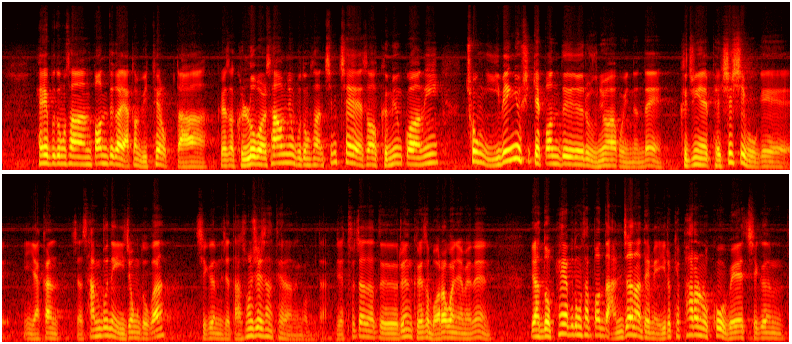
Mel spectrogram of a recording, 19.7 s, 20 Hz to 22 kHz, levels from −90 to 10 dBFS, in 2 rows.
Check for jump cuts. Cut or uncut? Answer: cut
